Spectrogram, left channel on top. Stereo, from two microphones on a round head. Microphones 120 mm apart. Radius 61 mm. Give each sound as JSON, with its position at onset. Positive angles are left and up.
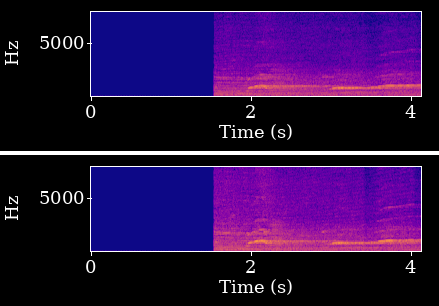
{"t": 1.5, "sound": "a scream", "side_deg": -40, "distance_m": 0.5}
